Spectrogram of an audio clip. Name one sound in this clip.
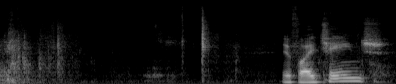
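A sheet of paper rustles as a hand lifts it.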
